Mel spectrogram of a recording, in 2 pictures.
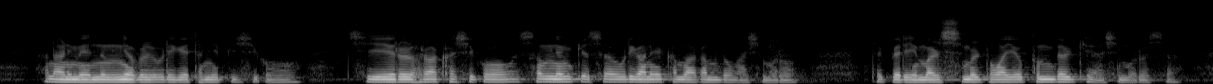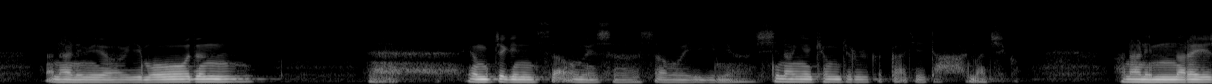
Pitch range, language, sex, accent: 110-120 Hz, Korean, male, native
